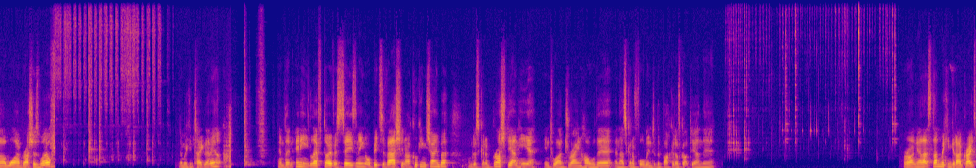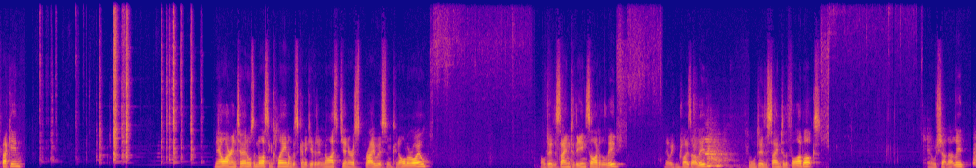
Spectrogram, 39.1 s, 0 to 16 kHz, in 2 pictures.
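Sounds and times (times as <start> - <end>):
metal grates clinking: 1.1 - 3.4, 14.5 - 18.0, 20.3 - 23.7.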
